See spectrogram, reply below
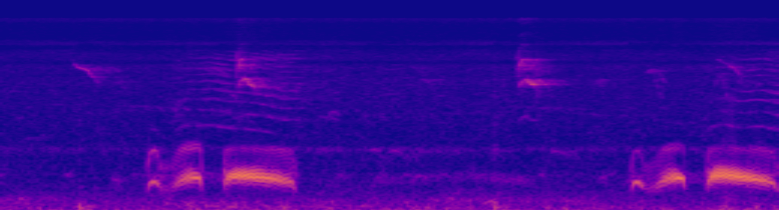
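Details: Clean spotted dove lure sound with two coos about three seconds apart. Each is a quick rising note followed by a fuller, sustained one, with faint high chirps of small birds behind.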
